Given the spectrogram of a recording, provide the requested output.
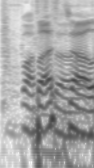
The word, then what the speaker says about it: Busta: Hey everyone, I am Matt Wilhelmy, and today we have a wonderful guest, Melissa Busta. Did I say it right? – Busta, like Busta Rhyme. – Melissa Busta.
